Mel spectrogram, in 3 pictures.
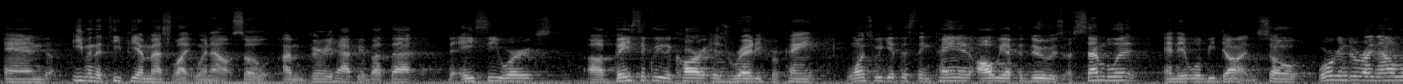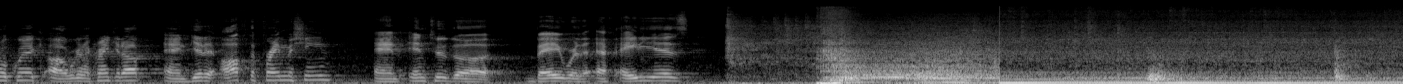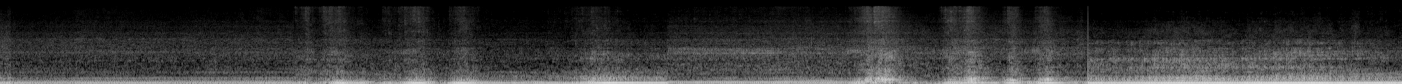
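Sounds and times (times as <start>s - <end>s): car engine starting and revving: 21.3s - 42.0s.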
